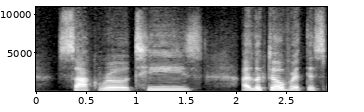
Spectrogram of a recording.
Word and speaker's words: Socrates: I had read Socrates, but I had never pronounced his name, so I said Socrates, because that's the way I had always assumed it was pronounced. There was a moment's silence before I heard someone whisper, Socrates.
